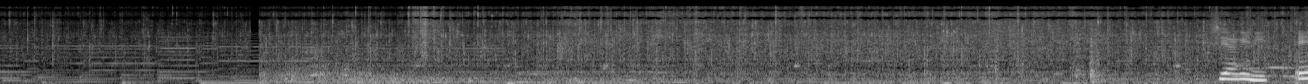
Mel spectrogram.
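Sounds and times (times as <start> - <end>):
chicken sizzling in a frying pan: 0.0 - 13.0.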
